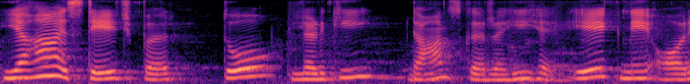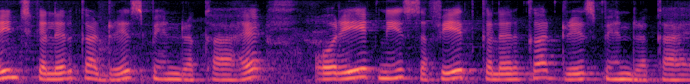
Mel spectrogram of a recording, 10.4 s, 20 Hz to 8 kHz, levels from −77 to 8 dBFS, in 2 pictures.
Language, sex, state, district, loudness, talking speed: Hindi, male, Bihar, Begusarai, -18 LUFS, 160 wpm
